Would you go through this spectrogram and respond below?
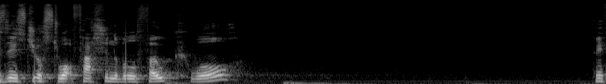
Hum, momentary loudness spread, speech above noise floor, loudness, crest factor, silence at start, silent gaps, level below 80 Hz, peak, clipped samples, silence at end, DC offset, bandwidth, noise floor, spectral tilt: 50 Hz at -65 dBFS; 7 LU; 40 dB; -24 LUFS; 22 dB; 0 s; none; -56 dBFS; -6 dBFS; under 0.1%; 0 s; under 0.1%; 18 kHz; -63 dBFS; -6 dB/octave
